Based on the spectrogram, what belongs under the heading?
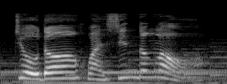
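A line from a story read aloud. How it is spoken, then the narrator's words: Street vendor's cry. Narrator (Chinese): 叫喊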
